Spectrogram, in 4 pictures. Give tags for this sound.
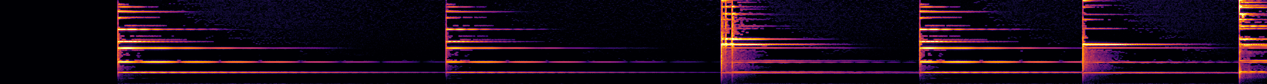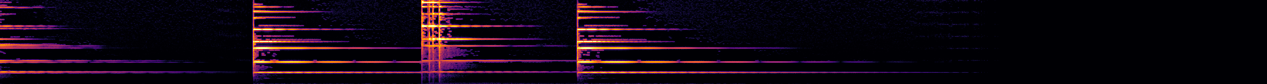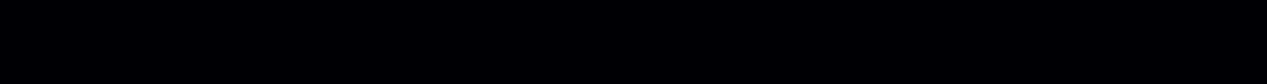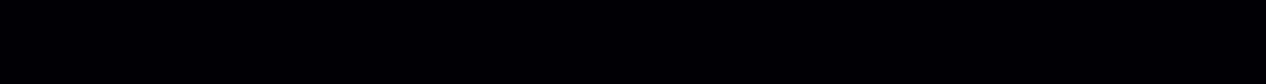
lanka; Sri

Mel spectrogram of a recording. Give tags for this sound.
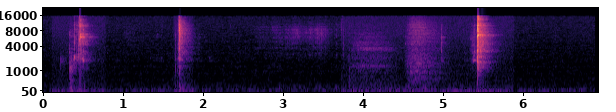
cigarette; lighting; lighter

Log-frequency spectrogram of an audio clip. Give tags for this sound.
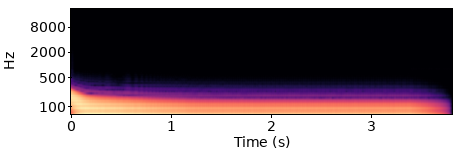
bass-drop; frequency; bass; bassdrop; sine; drop; low; deep; low-frequency

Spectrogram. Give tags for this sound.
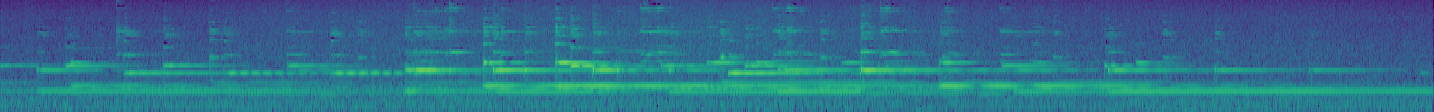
chimes; wind; music; tinkle; bells; instrumental

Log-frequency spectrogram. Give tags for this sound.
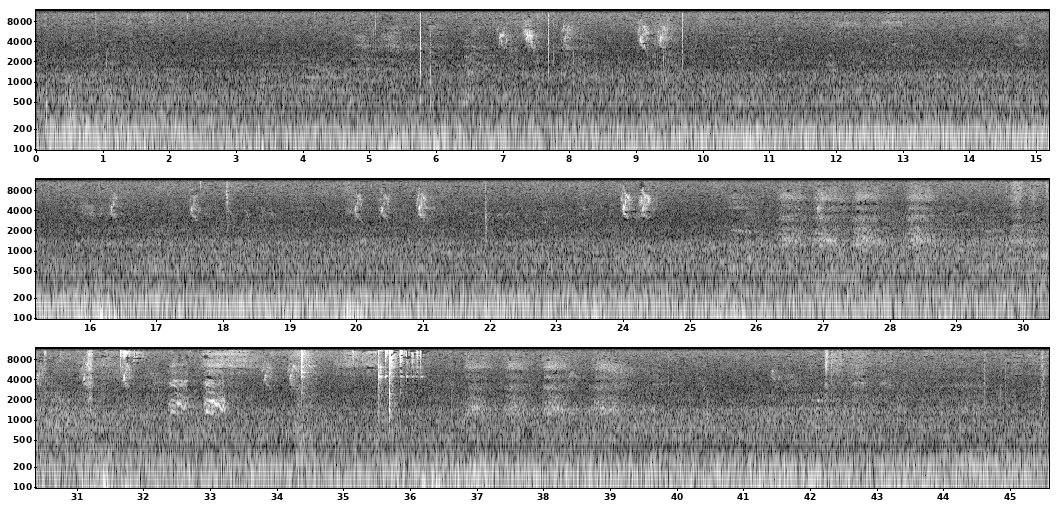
Ambient; Birds; Field-recording; Outside

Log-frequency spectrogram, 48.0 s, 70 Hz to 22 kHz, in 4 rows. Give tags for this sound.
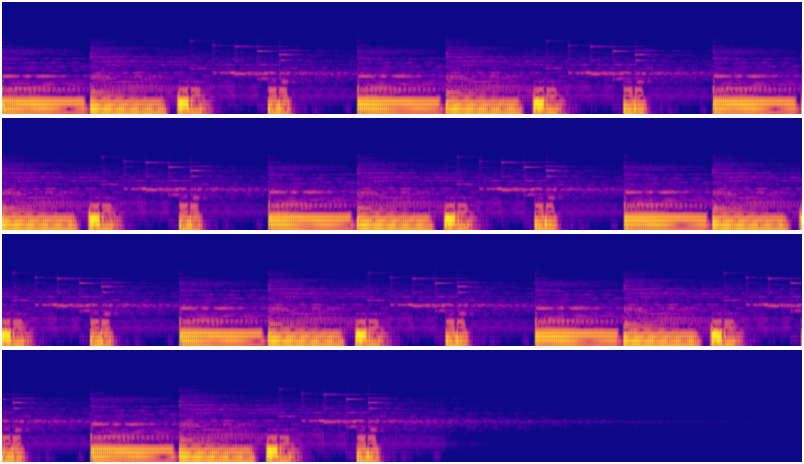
90; backround; bass; beat; bpm; drum; free; loop; loops; music; percs; piano; podcast

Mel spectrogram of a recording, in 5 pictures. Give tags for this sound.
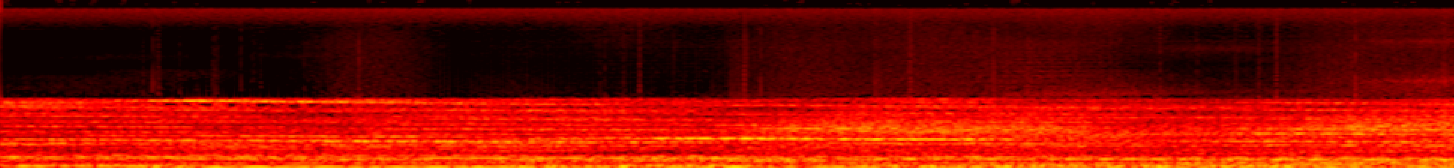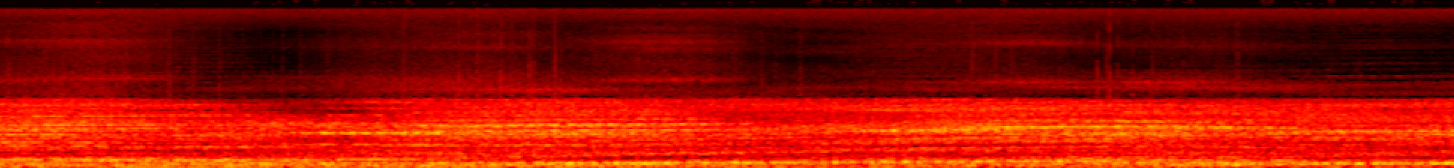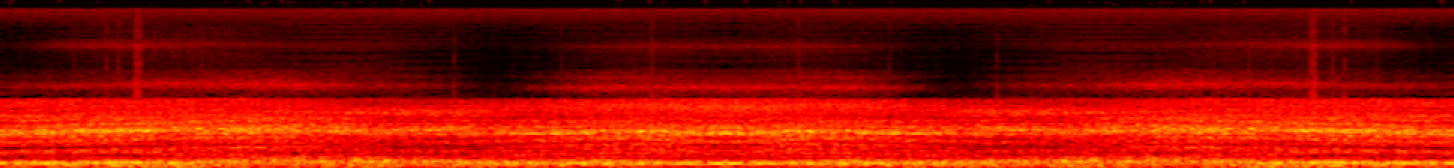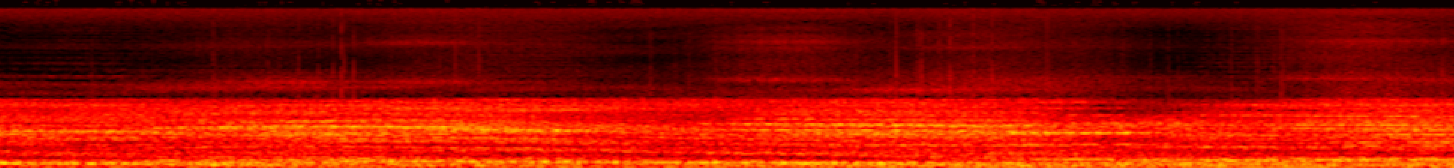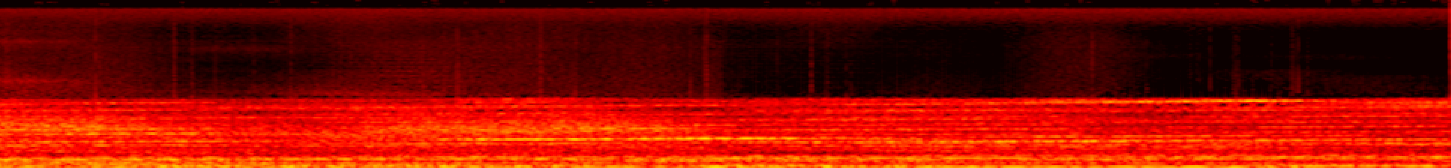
Weird; movie; Strange; Spooky; Effect; Noise; Alien; Sound; Background; Sci-Fi; Ambient; Electronic; Audio; cinematic; shock; suspense

